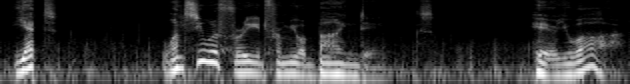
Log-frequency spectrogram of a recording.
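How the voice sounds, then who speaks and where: A man playing a haughty, hungry demon who was a prince's right hand, speaking slowly and intimidatingly to the listener in an ASMR audio roleplay. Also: on the low side, darkish tone, slight background noise. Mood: musing, sardonic. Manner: slow, deliberate, intimidating, dryly teasing.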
